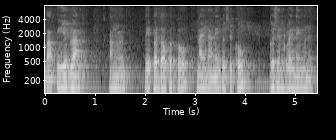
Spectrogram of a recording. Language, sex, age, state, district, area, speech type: Bodo, male, 18-30, Assam, Baksa, rural, spontaneous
